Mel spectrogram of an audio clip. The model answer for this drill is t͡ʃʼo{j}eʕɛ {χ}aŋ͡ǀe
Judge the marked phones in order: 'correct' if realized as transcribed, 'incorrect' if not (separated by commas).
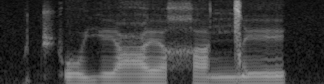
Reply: correct, correct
